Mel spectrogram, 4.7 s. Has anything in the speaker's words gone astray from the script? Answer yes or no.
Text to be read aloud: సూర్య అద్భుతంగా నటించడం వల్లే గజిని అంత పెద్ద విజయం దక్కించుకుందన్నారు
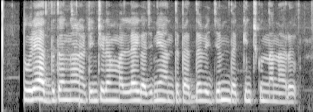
no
